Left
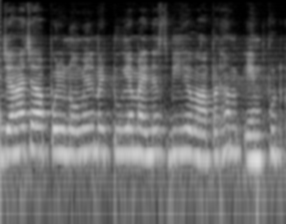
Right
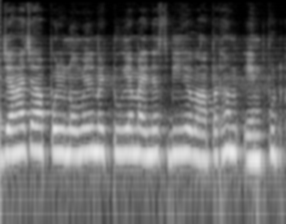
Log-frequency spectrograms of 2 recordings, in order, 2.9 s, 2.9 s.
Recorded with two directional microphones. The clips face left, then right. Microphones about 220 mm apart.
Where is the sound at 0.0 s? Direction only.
50° right (ahead or behind).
